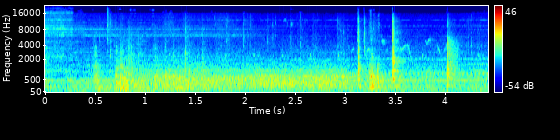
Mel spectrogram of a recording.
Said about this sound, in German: Wir fahren ein in Kratzburg, ganz kleiner Bahnhof, äh, wie man sieht.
